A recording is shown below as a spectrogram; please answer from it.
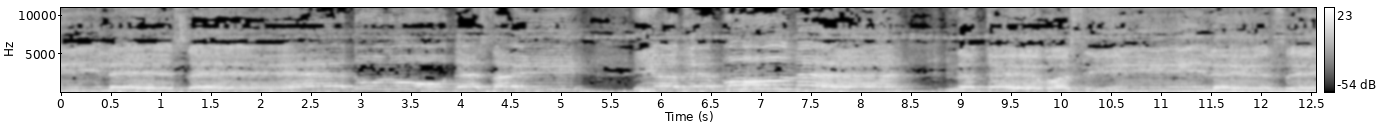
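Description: A boy singing a naat, an Urdu devotional song in praise of the Prophet, in long held lines whose pitch bends and ornaments each note. The singing breaks off briefly twice, about five and a half and nine seconds in.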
